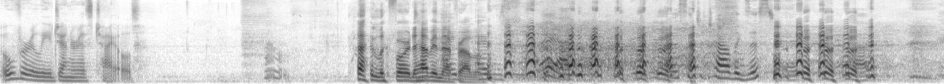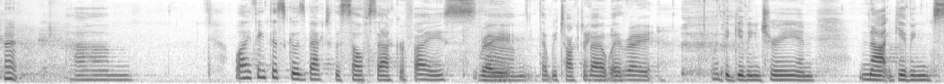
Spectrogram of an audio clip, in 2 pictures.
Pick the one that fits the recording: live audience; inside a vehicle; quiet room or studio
live audience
